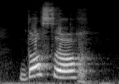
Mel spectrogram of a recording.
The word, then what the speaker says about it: danseur: The pronunciation is danseur.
